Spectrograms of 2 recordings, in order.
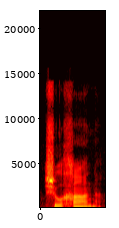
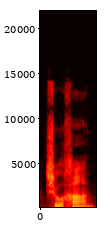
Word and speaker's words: shulchan: The construct form is nearly the same, although the last vowel has weakened from a kametz to a patach, pronounced shulchan, shulchan.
